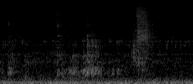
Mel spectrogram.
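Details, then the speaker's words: Junkyard GM 5.3L LS engine for Chevelle turbo build, leak-down test with cylinder pressurized: soft irregular gurgling bubbles heard at exhaust port as air leaks past the exhaust valve. "there you go you hear that gurgling in there all these bubbles so yeah definitely leaking pretty good there"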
